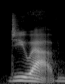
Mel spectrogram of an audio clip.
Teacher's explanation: So it was do you have? It's almost like we're making it just one syllable, connecting the D right onto the word you.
